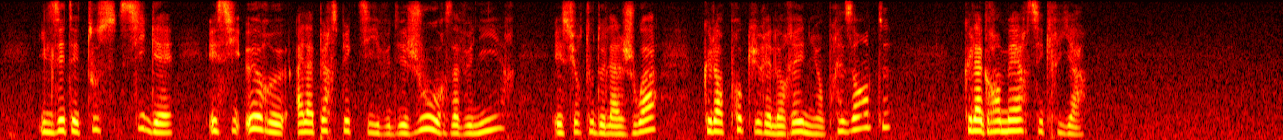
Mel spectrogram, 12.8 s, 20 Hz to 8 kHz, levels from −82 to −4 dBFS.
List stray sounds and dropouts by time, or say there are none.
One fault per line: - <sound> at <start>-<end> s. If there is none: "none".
none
